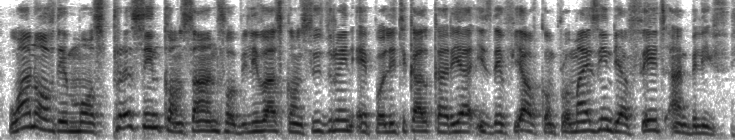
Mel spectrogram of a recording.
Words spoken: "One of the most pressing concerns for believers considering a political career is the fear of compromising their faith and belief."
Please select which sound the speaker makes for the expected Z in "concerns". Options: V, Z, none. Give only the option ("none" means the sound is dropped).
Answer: none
